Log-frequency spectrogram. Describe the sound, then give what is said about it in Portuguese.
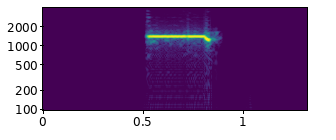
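A single steady electronic beep, about a third of a second long, held at one mid-high pitch and fairly loud, then silence: the tone of an answering machine signalling to start recording. “Após o sinal, fale o seu nome e deixe o seu recado.”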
